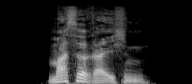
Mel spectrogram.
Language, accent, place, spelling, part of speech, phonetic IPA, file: German, Germany, Berlin, massereichen, adjective, [ˈmasəˌʁaɪ̯çn̩], De-massereichen.ogg
- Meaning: inflection of massereich: 1. strong genitive masculine/neuter singular 2. weak/mixed genitive/dative all-gender singular 3. strong/weak/mixed accusative masculine singular 4. strong dative plural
